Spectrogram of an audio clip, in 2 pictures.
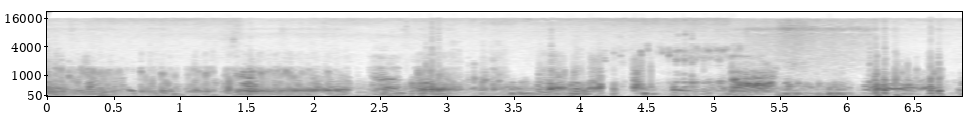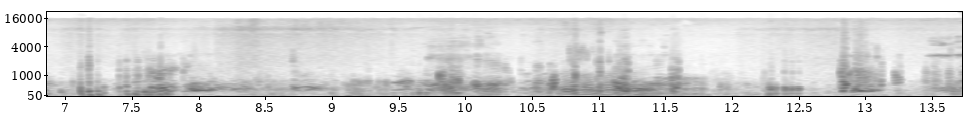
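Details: Cat's stomach growling: continuous low rumbling and gurgling from the belly with irregular surges (borborygmi).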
